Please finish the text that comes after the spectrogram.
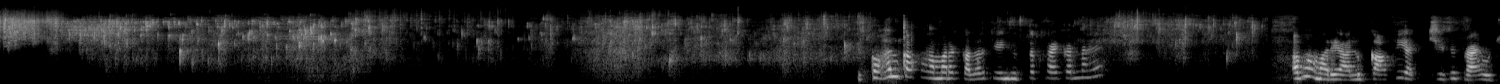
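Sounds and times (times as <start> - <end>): potatoes frying in hot oil: 0.0 - 9.2, 9.9 - 12.7.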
